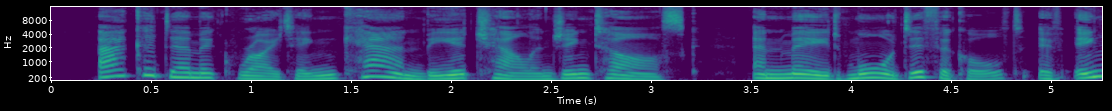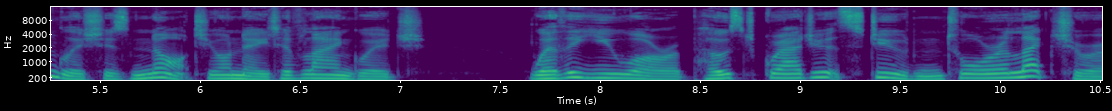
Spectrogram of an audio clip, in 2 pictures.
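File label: e-learning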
